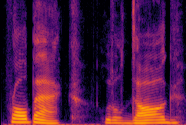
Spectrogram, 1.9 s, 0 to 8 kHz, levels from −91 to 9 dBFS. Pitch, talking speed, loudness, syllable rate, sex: 175 Hz, 130 wpm, -14 LUFS, 3.2 syllables/s, male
